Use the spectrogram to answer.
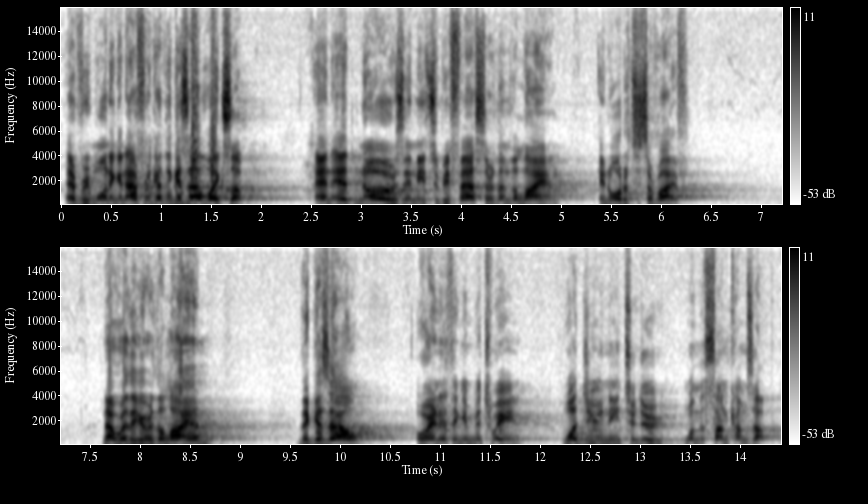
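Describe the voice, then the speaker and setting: This New Zealand motivational speaker has a high, slightly bright voice with lively intonation, and he moves at a normal speed with frequent pauses. Addressing a convention crowd, he poses questions and invites applause while the hall's long reverb carries his words.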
